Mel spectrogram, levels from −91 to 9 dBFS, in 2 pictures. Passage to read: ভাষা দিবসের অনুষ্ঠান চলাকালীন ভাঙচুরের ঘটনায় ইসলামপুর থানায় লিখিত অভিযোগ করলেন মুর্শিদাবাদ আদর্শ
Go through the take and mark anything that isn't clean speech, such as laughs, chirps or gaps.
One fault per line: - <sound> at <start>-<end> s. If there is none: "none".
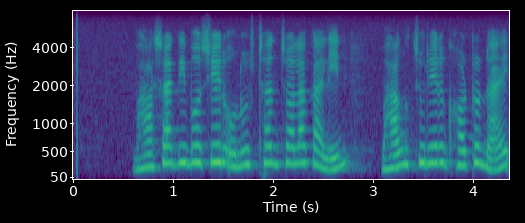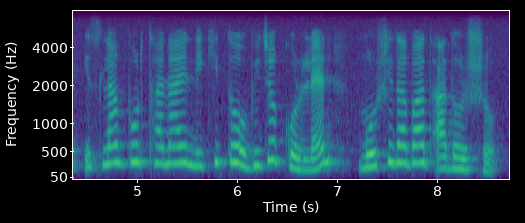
none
